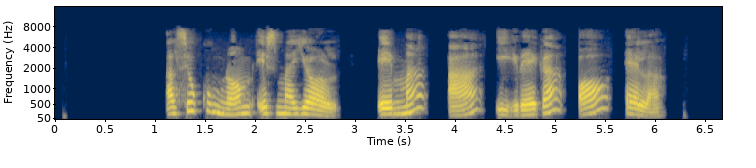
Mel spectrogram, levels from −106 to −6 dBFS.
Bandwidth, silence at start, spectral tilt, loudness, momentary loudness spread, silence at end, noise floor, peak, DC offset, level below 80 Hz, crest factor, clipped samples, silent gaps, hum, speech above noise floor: 7.8 kHz; 1.1 s; -5 dB/octave; -17 LUFS; 7 LU; 0.6 s; under -90 dBFS; -2 dBFS; under 0.1%; -62 dBFS; 16 dB; under 0.1%; 2.87-3.23 s, 3.75-3.93 s, 4.33-4.41 s, 5.13-5.24 s, 5.59-5.70 s; none; over 74 dB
